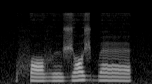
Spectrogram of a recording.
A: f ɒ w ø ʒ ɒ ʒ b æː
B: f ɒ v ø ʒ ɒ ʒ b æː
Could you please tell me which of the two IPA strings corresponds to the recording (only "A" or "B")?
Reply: B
